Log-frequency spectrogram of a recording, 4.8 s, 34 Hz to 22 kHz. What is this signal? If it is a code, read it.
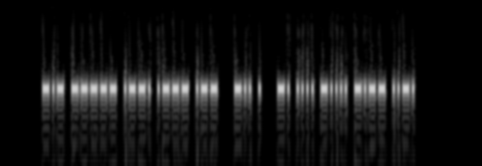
Morse code, heard as a keyed tone, about 51 wpm, 700 Hz. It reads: K0PJW DE NH6YF
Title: USA Callsign DE Callsign - 5 Characters - 50wpm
